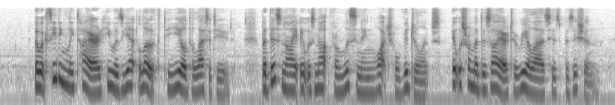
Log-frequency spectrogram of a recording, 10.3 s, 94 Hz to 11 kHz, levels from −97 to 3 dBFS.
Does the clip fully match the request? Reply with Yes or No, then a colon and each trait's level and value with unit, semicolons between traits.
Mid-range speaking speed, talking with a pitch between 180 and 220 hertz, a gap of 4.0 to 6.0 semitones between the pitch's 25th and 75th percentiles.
Yes: average, 175 wpm; high, 190 Hz; average, 4.3 semitones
